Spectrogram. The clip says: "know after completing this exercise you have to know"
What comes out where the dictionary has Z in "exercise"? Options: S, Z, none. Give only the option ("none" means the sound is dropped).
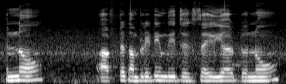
none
